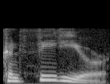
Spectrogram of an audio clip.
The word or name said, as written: confiteor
